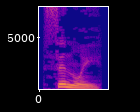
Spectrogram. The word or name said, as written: sinley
